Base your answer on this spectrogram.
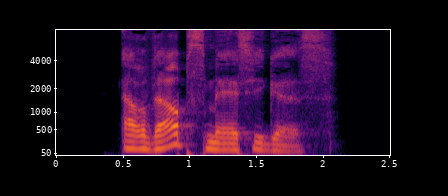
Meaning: strong/mixed nominative/accusative neuter singular of erwerbsmäßig
- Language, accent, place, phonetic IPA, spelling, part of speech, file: German, Germany, Berlin, [ɛɐ̯ˈvɛʁpsmɛːsɪɡəs], erwerbsmäßiges, adjective, De-erwerbsmäßiges.ogg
